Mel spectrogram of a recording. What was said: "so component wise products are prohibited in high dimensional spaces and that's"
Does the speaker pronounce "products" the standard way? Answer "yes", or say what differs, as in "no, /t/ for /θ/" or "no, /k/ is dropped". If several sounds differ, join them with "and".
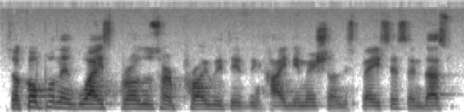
no, /k/ is dropped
